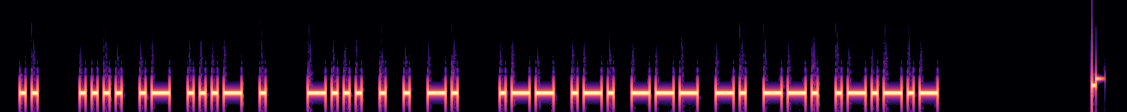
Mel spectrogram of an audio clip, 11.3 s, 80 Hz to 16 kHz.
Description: Morse code, heard as a keyed tone, about 21 wpm, 700 Hz. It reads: I HAVE BEEN WRONG.
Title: Sentences with 9-Word Phrases - Spoken Beginning - 20wpm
